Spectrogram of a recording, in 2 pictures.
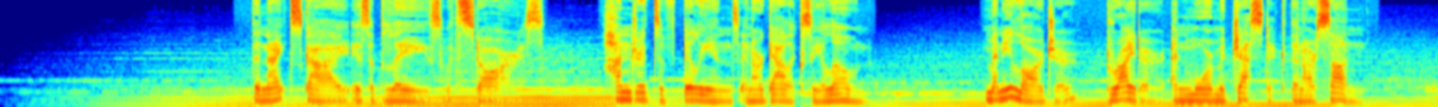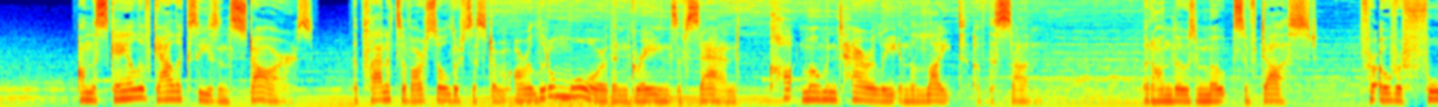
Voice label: DOCUMENTARY

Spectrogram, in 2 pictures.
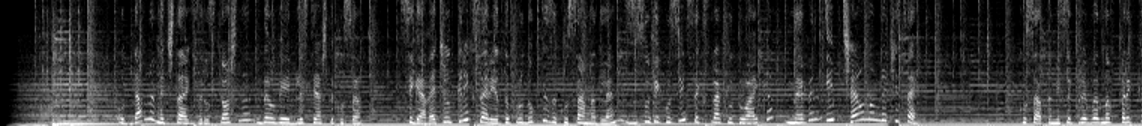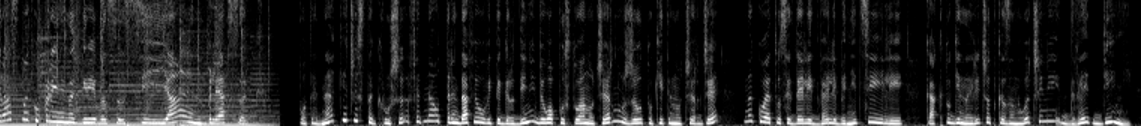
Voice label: Bulgarian

